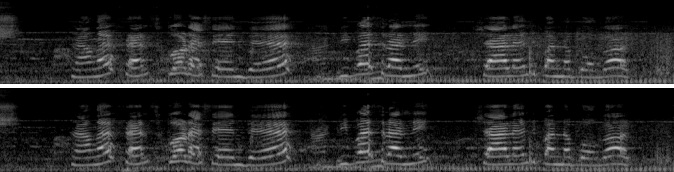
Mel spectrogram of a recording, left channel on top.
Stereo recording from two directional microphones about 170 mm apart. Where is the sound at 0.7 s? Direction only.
Centre (ahead or behind).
